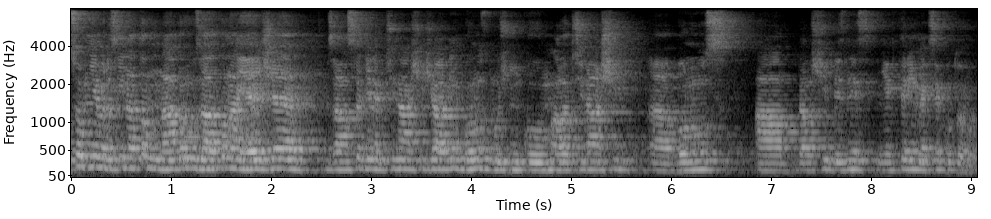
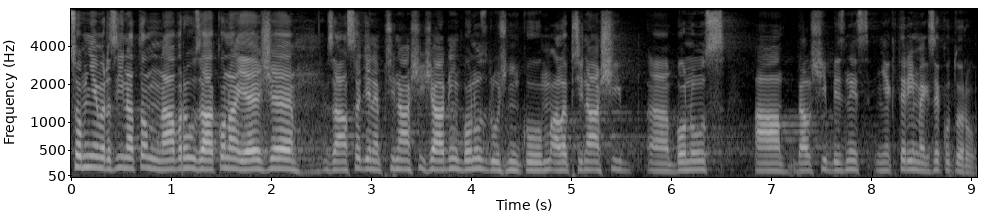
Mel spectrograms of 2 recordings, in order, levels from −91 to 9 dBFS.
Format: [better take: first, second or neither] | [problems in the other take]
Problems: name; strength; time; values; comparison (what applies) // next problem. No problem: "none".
second | noise reduction (neural separator model SepFormer DNS4)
